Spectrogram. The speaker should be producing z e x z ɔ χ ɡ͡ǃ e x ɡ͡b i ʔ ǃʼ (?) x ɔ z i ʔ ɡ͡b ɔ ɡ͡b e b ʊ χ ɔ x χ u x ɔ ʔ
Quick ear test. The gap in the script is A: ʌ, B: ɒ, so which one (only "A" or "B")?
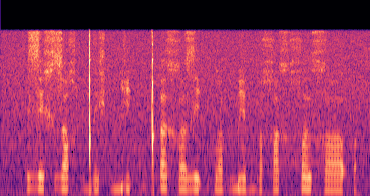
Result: A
